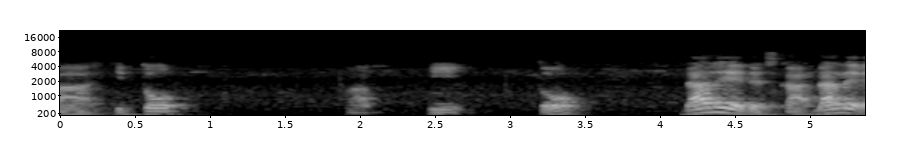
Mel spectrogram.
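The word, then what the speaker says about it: 人: อโนหิต อโนหิต ฮิตโต นะ ฮะ อ่าน ว่า ฮิตโต ครับ ฮิโต ดาเล เดสกะ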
